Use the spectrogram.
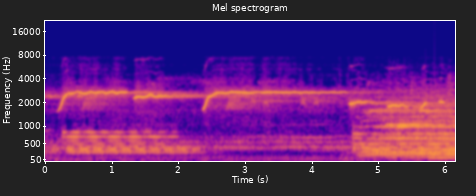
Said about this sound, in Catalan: Que curiosa que és la feina dels xiuladors professionals que actuen al món del cine. Com Daryl Hannah, aquí anant a per Uma Thurman amb un bonic pegat d'infermera a l'ull.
